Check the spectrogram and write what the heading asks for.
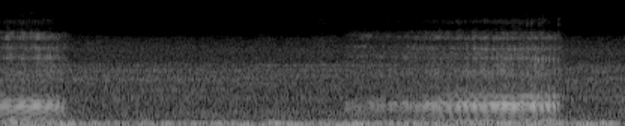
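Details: Person snoring in sleep on a moving train: two loud, buzzing snores over the steady rumble of the train.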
